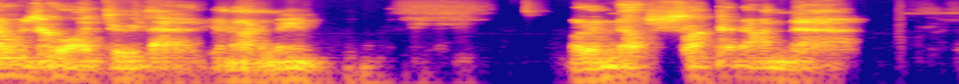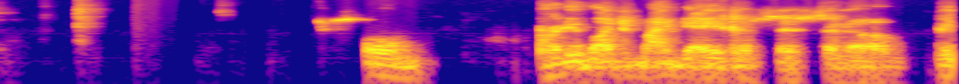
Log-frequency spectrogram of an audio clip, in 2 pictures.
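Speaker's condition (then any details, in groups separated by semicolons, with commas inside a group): Total laryngectomy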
